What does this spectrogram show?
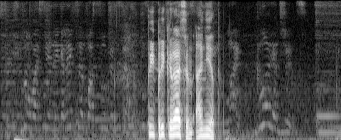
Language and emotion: Russian, positive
